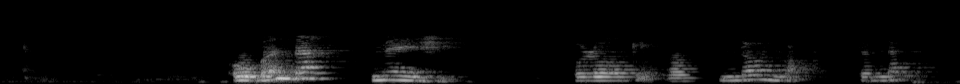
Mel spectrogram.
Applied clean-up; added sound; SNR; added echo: classical method WPE with log-MMSE.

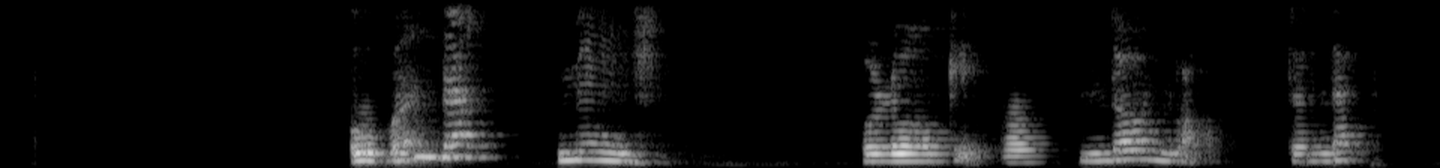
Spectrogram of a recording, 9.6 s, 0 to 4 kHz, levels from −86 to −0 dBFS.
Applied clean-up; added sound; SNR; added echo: neural mask model DeepFilterNet 3.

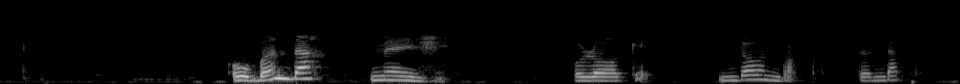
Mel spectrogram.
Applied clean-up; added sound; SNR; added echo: none; none; none; none.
